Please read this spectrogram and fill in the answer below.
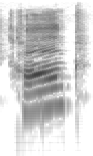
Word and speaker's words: conch: it you and The Conch just put V conch I never know how to say it I've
